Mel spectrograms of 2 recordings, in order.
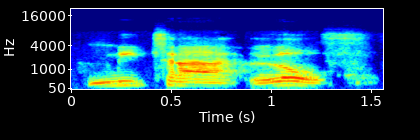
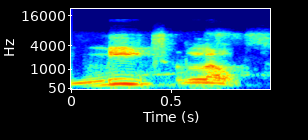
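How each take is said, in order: First: A vowel is sounded after the first syllable. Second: No vowel is sounded after the first syllable. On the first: The speaker calls it wrong. "you don't say" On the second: The speaker calls it right. "You say"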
